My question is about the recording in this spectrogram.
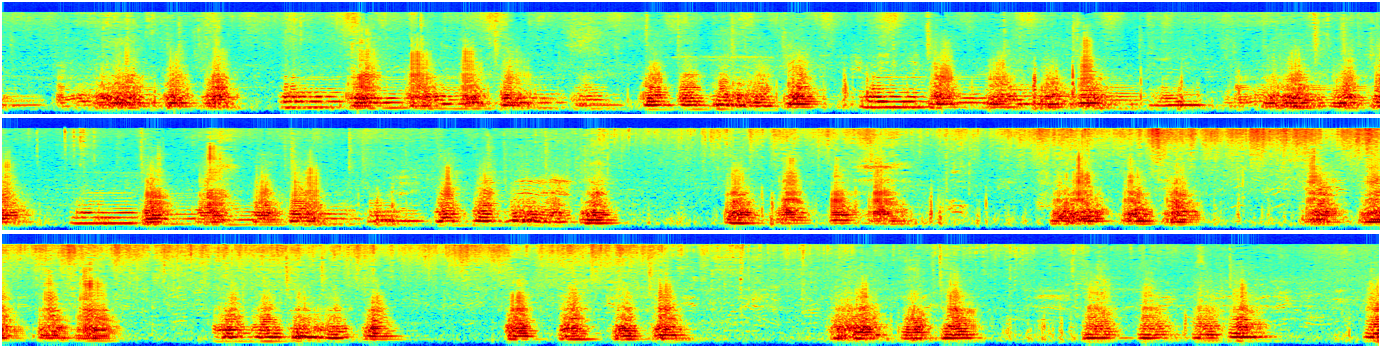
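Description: A section of sousaphones playing a tune together in short, detached notes, phrase after phrase with brief breaks between.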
